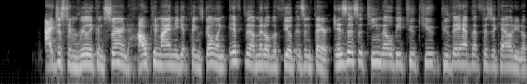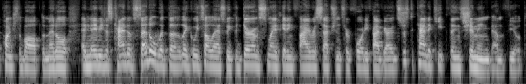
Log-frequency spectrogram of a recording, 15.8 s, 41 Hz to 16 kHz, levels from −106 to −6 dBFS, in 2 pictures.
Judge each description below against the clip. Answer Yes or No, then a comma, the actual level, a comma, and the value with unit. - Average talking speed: No, fast, 275 wpm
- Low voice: No, medium, 155 Hz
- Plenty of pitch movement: No, average, 3.3 semitones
